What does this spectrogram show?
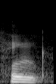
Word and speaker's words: think: We pronounce this word think, but actually this word correct pronunciation like a native speaker think, th sound, think, think.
